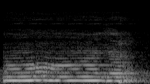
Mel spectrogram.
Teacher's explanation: Nun mati atau tanwin ini dibaca tebal. Bacanya satu alif atau 2 harakat. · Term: ikhfa'ala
